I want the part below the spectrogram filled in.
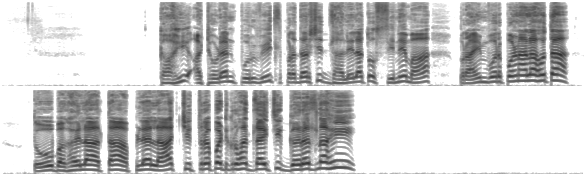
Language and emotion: Marathi, surprised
